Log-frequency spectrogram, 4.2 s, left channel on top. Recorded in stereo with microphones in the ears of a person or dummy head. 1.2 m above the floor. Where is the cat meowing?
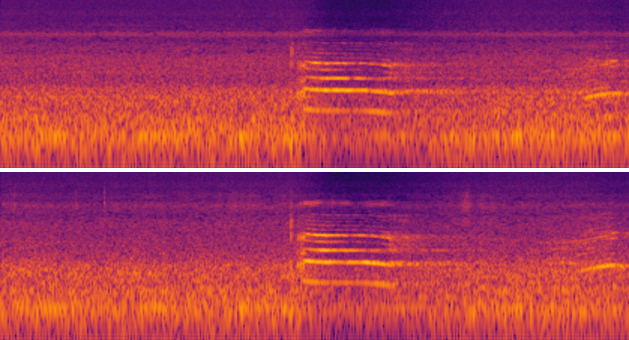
15° right (ahead or behind), 1.1 m; by 4.1 s 20° right (ahead or behind), 2.5 m.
